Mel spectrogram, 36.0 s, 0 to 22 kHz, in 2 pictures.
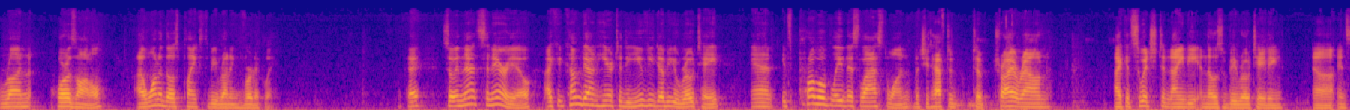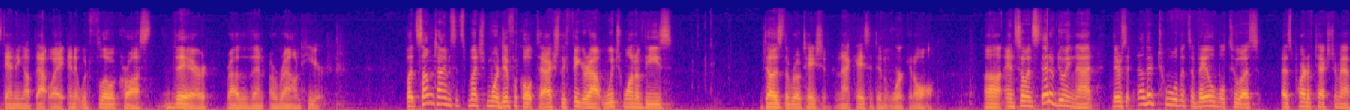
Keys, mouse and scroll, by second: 10.3 click, 13.3-14.8 typing, 18.6 right click, 24.2 click, 24.9-25.9 typing, 26.6 click, 27.0-27.8 typing, 31.4 click, 32.0 typing, 32.2 Tab, 34.9-36.0 drag.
